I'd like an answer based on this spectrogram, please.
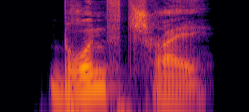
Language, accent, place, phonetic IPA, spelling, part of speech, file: German, Germany, Berlin, [ˈbʁʊnftˌʃʁaɪ̯], Brunftschrei, noun, De-Brunftschrei.ogg
- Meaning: rutting (mating) call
